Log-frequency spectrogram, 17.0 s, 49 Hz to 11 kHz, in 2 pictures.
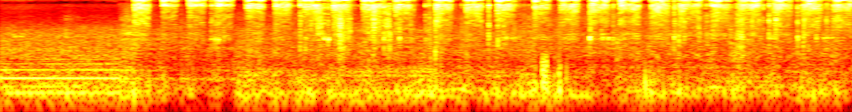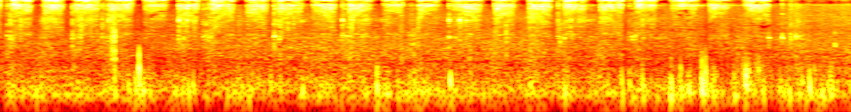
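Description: Aerosol Plasti Dip hisses out in long, steady bursts as it is sprayed over the chrome trim of a 9th-gen Honda Civic Si, loud and close with brief breaks between passes and no talking.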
